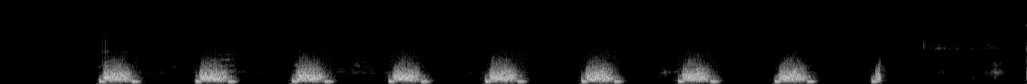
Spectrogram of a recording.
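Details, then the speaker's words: Abnormal cardiac auscultation: regular heartbeat around 62 a minute, each beat a drawn-out rushing sound ending at the second heart sound, with brief other noise at the end: a systolic murmur. "entonces escuché recuerden ese uno soplo es de 2 aquí hay un soplo sistólica"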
